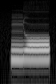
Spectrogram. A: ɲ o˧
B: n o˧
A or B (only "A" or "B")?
A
